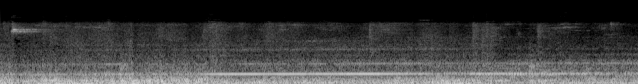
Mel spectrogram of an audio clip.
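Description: Inside an MTR East Rail Line MLR electric train running at speed: a steady low rumble of wheels on the track, with a steady whine from the traction equipment that grows a little louder through the middle.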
